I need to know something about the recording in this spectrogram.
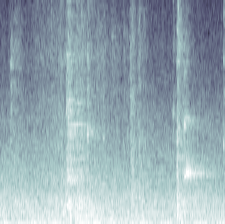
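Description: Large drum fan running: a steady rush of moving air over a low motor hum.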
